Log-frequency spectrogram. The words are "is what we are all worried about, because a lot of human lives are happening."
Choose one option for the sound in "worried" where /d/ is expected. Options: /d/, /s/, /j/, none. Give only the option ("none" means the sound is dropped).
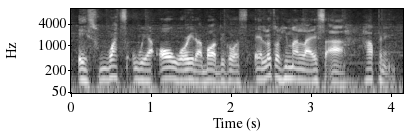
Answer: /d/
